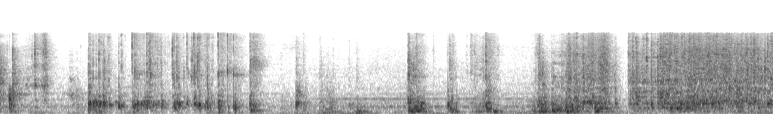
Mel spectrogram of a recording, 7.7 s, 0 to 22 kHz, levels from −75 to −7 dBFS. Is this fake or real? real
